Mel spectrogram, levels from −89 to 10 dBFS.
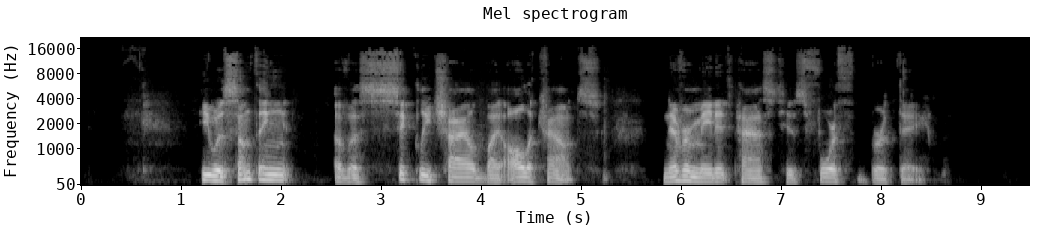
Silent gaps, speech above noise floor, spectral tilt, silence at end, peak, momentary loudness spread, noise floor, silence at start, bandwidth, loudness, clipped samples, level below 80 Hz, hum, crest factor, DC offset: none; 70 dB; -5.5 dB/octave; 1.05 s; -2 dBFS; 14 LU; -89 dBFS; 1.2 s; 16.5 kHz; -19 LUFS; under 0.1%; -60 dBFS; none; 18 dB; under 0.1%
